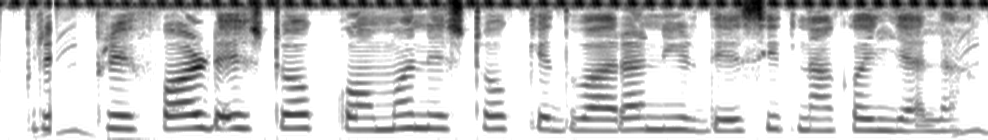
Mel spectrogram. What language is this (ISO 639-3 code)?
bho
